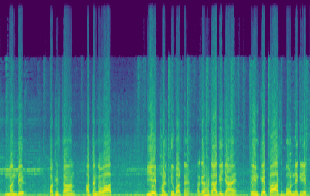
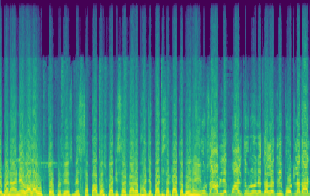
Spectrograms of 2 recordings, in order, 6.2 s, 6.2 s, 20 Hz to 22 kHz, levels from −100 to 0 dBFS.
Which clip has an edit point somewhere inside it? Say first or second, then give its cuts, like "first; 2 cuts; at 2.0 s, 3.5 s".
second; 1 cut; at 4.0 s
